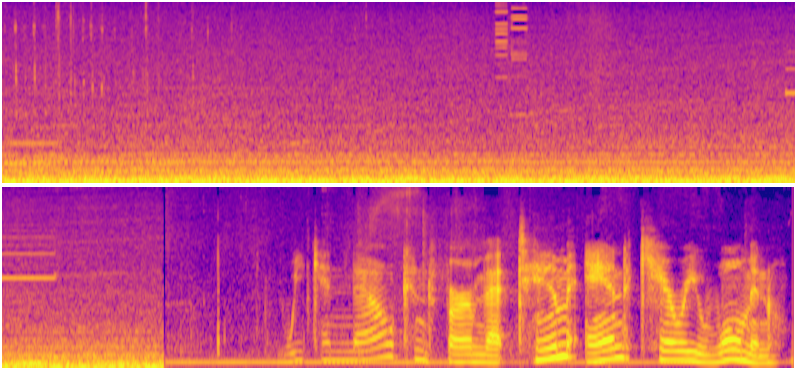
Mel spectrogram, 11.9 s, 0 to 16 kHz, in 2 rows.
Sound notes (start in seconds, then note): 5.7 machinery beeping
